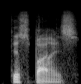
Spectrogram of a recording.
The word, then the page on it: despise: American English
